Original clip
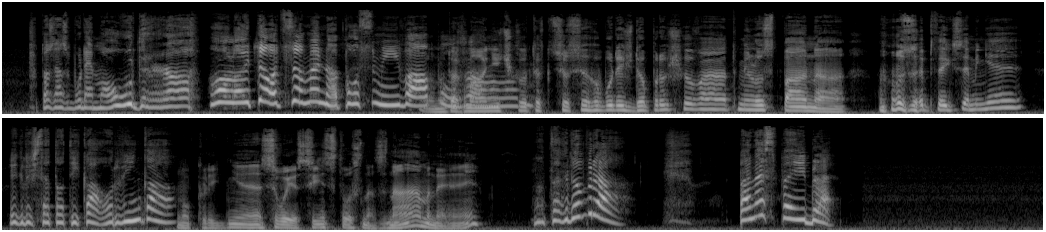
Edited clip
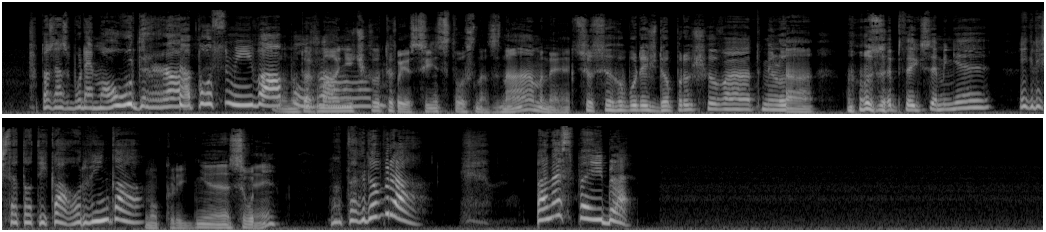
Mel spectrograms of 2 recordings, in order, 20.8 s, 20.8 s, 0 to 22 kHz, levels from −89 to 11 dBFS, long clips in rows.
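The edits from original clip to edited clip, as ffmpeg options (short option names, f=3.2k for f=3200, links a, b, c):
-filter_complex "[0:a]asplit=6[a][b][c][d][e][f];[a]atrim=end=1.782[g];[b]atrim=start=3.248:end=5.432[h];[c]atrim=start=13.248:end=14.962[i];[d]atrim=start=5.428:end=7.602[j];[e]atrim=start=8.158:end=13.252[k];[f]atrim=start=14.958[l];[g][h]acrossfade=d=0.004:c1=hsin:c2=hsin[m];[m][i]acrossfade=d=0.004:c1=hsin:c2=hsin[n];[n][j]acrossfade=d=0.004:c1=hsin:c2=hsin[o];[o][k]acrossfade=d=0.004:c1=hsin:c2=hsin[p];[p][l]acrossfade=d=0.004:c1=hsin:c2=hsin"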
